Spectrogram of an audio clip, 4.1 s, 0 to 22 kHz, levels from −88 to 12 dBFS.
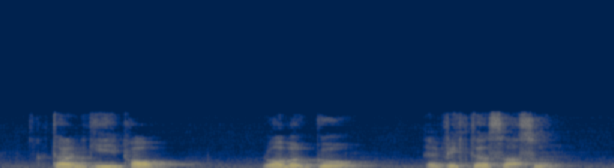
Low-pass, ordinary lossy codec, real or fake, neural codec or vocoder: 7.2 kHz; none; fake; autoencoder, 48 kHz, 128 numbers a frame, DAC-VAE, trained on Japanese speech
